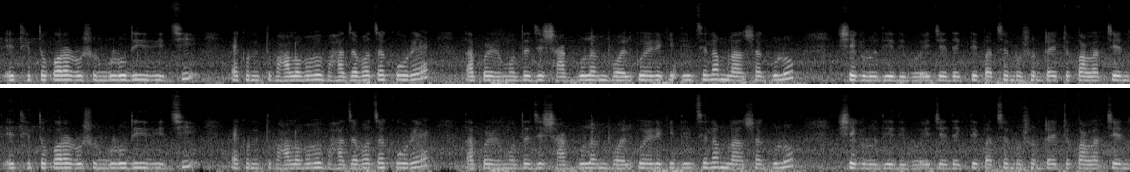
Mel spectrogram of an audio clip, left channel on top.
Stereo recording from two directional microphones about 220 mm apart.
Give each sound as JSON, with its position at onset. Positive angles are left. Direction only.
{"t": 0.1, "sound": "speech", "side_deg": 15}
